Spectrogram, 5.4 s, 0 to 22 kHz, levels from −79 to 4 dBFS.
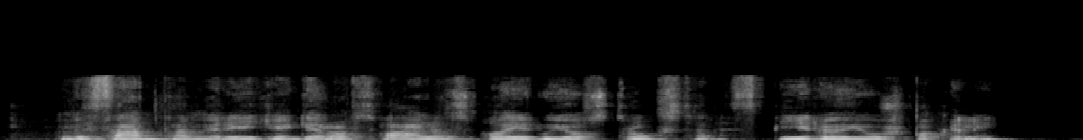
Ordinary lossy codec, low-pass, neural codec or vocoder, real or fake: AAC, 32 kbps; 9.9 kHz; codec, 24 kHz, 3 kbps, HILCodec; fake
